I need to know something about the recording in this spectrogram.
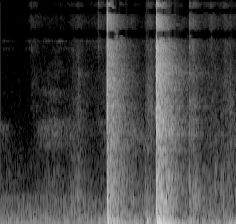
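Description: A small basketball bouncing twice on a hard floor, about half a second apart, each a sharp knock with a short ring-out.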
